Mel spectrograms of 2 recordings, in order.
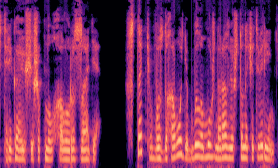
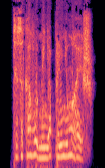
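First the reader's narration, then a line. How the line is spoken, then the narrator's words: Breathy exhale. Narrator (Russian): выдохнул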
